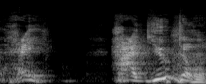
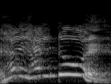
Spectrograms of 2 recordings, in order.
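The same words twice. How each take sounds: First: It sounds like a hostile, aggressive greeting. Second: It sounds like a friendly greeting.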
